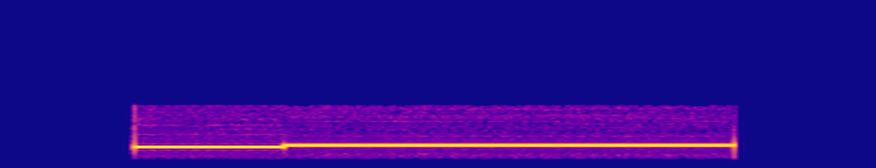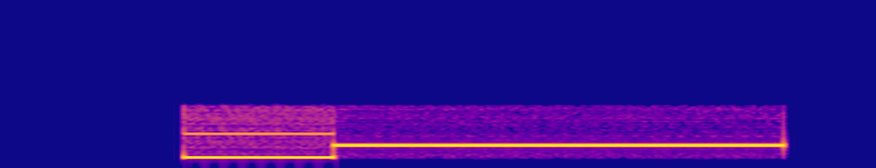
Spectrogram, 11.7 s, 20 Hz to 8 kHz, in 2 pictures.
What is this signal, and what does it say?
Two-tone page, heard as a one-second tone, then a three-second tone, about 1040 then 1120 Hz, about 550 then 1120 Hz. It is heard from 0.9 to 11.1 s.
